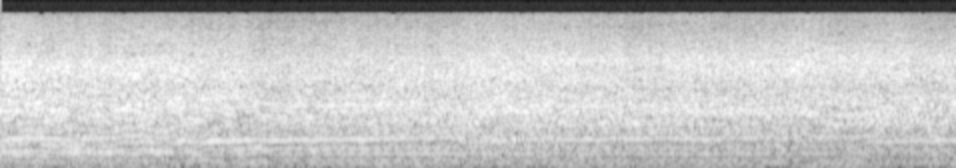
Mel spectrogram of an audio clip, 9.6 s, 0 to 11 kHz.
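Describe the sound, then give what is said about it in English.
Loud, continuous engine roar of race cars on a banked track, hitting about 160 miles an hour coming off the banks, with layered high-revving motors blending into a dense, steady drone for the whole stretch, no voices. “When you're watching from the stands, it's hard to believe that coming off the banks, they're hitting 160 miles an hour.”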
